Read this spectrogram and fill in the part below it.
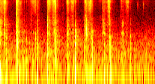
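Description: A deck of tarot cards is shuffled by hand in a quick series of soft riffling bursts, close and quiet, with no speech.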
